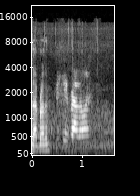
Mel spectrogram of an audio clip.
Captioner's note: radio chatter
